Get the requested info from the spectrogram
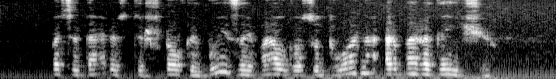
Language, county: Lithuanian, Panevėžys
